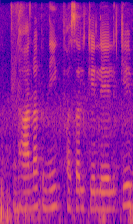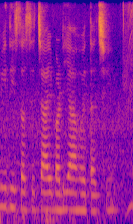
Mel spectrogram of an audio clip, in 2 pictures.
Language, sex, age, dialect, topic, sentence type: Maithili, female, 18-24, Southern/Standard, agriculture, question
